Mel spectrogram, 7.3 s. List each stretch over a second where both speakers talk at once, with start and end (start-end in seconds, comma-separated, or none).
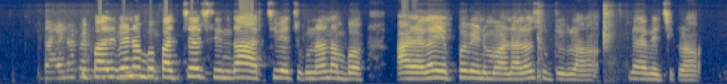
0.8-2.4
